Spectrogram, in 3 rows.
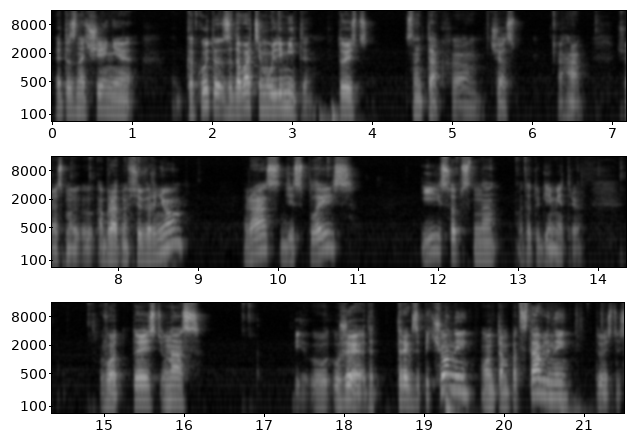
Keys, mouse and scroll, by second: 2.8-8.2 middle drag, 8.2-10.4 drag, 8.5 o, 10.5-12.1 drag, 13.0-16.6 drag, 16.6 middle click, 16.7-21.5 drag.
